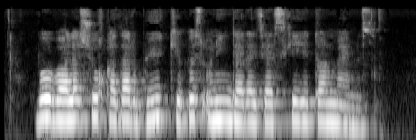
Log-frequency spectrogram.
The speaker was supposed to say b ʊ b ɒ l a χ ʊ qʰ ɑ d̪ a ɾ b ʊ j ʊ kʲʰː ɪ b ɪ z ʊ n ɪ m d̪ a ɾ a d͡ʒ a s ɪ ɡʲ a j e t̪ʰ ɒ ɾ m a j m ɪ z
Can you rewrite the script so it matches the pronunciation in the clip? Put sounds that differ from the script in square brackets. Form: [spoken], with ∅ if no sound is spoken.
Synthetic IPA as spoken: b ʊ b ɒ l a [ʃ] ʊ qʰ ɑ d̪ a ɾ b ʊ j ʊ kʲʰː ɪ b ɪ z ʊ n ɪ [ŋ] d̪ a ɾ a d͡ʒ a s ɪ ɡʲ a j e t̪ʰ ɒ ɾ m a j m ɪ z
